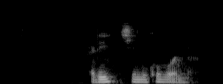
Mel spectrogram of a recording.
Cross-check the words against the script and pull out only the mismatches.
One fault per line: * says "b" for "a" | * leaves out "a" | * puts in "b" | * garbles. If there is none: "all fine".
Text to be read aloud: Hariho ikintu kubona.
all fine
